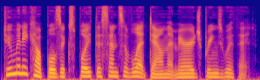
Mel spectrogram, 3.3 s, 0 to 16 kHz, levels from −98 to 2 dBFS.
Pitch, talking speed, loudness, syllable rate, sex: 180 Hz, 260 wpm, -18 LUFS, 6.4 syllables/s, female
